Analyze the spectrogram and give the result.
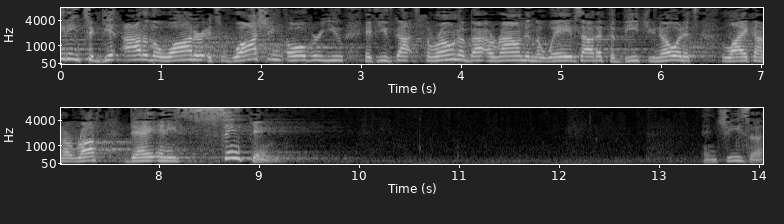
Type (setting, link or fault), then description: setting, large echoing room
